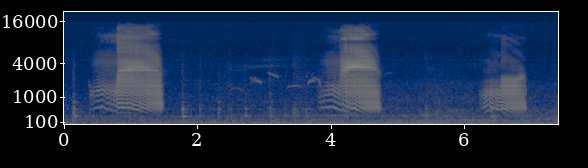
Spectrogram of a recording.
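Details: Edible frog (Pelophylax kl. esculentus) being swallowed by a grass snake (Natrix natrix) gives three loud, drawn-out screams about every 2.5 seconds, each harsh and wavering, with small chirps between them.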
